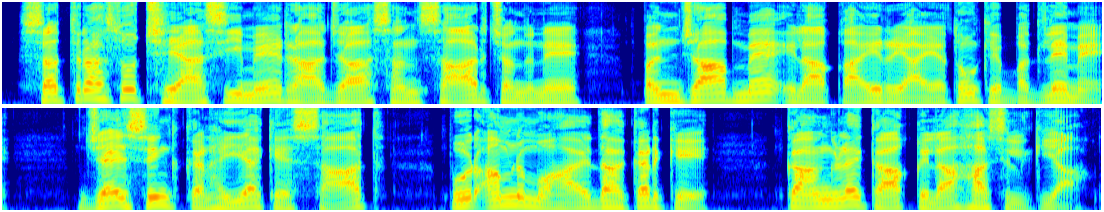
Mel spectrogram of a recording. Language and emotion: Urdu, neutral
